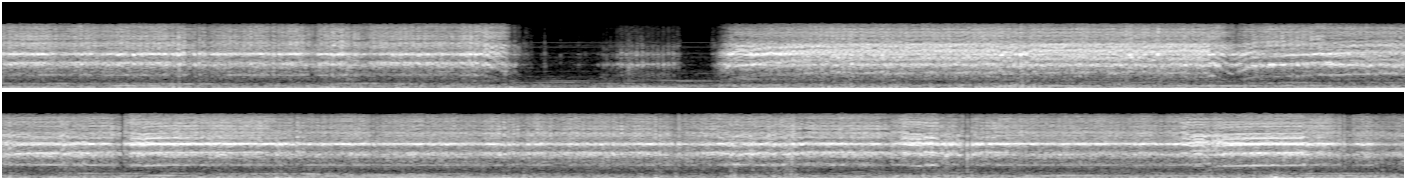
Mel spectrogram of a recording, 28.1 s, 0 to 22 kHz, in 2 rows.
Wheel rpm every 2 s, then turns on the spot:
160, 160, 90, 60, 160, 160, 140, 160, 160, 160, 160, 160, 160, 160.
4-6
